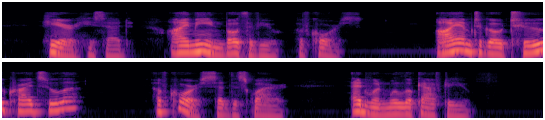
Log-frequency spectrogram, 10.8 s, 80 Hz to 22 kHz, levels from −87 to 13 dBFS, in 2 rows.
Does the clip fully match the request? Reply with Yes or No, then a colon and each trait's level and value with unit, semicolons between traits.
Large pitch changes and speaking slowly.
No: wide, 7.2 semitones; average, 150 wpm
